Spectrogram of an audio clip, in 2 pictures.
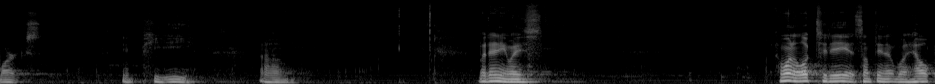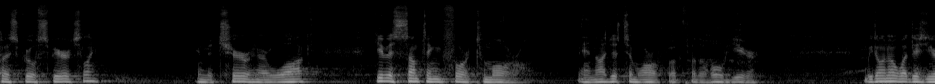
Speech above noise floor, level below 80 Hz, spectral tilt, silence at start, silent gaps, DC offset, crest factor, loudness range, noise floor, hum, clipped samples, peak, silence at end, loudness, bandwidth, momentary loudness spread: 32 dB; -68 dBFS; -7 dB/octave; 0 s; none; under 0.1%; 22 dB; 11 LU; -64 dBFS; none; under 0.1%; -12 dBFS; 0 s; -33 LUFS; 19 kHz; 19 LU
